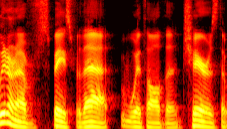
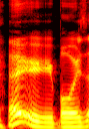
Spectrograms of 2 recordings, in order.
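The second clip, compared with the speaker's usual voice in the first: Santa voice; 3 dB louder than usual. Pretend. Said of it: "What does Santa sound like?".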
